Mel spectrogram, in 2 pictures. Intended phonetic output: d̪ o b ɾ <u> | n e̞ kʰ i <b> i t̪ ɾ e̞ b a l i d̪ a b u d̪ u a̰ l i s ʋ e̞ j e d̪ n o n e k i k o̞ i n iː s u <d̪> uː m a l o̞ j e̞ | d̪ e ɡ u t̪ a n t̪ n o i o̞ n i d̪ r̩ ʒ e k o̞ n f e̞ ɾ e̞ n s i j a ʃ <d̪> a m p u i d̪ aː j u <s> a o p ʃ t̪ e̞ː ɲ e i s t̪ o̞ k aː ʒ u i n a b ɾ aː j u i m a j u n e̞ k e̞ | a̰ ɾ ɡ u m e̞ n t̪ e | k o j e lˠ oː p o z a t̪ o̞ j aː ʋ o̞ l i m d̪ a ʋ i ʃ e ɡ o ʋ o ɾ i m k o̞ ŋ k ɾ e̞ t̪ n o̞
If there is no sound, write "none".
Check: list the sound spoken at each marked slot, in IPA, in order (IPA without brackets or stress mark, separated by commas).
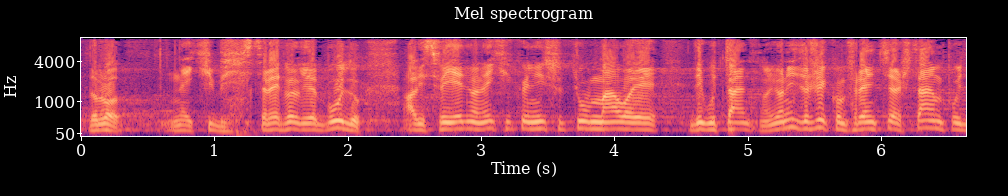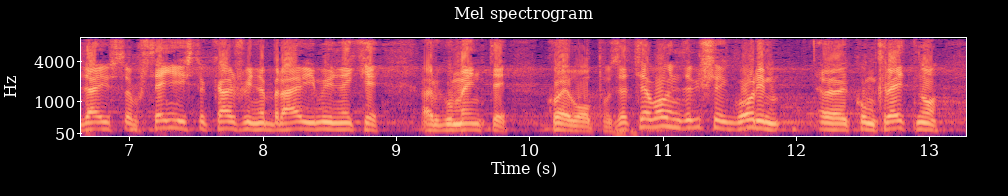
o, b, t̪, t̪, s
